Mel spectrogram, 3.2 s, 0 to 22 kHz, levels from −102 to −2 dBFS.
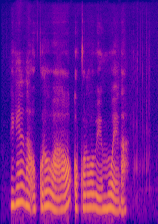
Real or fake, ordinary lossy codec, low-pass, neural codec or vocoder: fake; none; none; codec, 44.1 kHz, 7.8 kbps, DAC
